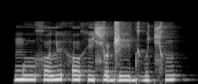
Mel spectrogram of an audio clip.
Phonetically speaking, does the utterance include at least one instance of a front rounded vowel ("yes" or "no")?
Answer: yes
